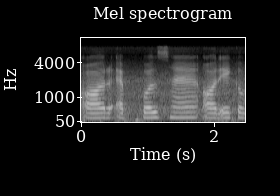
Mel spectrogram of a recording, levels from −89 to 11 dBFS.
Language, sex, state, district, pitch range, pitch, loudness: Hindi, female, Chhattisgarh, Bilaspur, 190-200 Hz, 195 Hz, -23 LUFS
